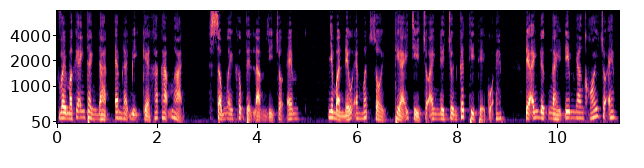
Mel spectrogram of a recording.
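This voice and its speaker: A grief-stricken young man voiced by a male narrator pleads tearfully in a horror audio story. His voice sits higher than the narrator's and has a husky edge. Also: expressive, brisk. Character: grieving young man in a wheelchair, desperate.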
